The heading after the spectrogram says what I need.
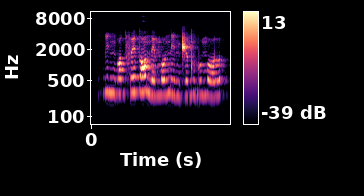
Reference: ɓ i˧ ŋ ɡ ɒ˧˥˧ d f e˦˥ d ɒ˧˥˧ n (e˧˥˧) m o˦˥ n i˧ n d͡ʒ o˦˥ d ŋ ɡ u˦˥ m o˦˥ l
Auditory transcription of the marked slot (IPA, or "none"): e˧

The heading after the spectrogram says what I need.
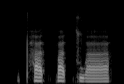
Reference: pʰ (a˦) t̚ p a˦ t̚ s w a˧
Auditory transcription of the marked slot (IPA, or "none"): a˦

